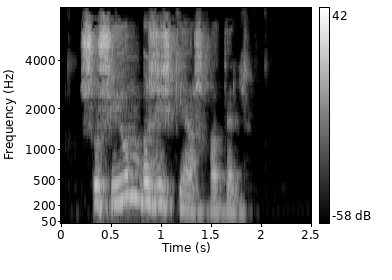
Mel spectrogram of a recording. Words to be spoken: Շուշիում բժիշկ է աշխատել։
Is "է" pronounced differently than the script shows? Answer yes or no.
no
